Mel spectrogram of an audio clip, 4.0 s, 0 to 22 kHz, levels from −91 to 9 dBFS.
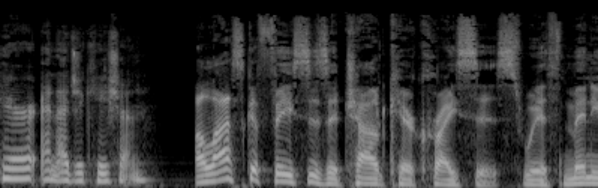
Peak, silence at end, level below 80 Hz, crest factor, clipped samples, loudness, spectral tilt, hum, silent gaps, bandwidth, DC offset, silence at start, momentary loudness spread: -12 dBFS; 0 s; -50 dBFS; 18 dB; under 0.1%; -29 LUFS; -4.5 dB/octave; none; none; 16.5 kHz; under 0.1%; 0 s; 5 LU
